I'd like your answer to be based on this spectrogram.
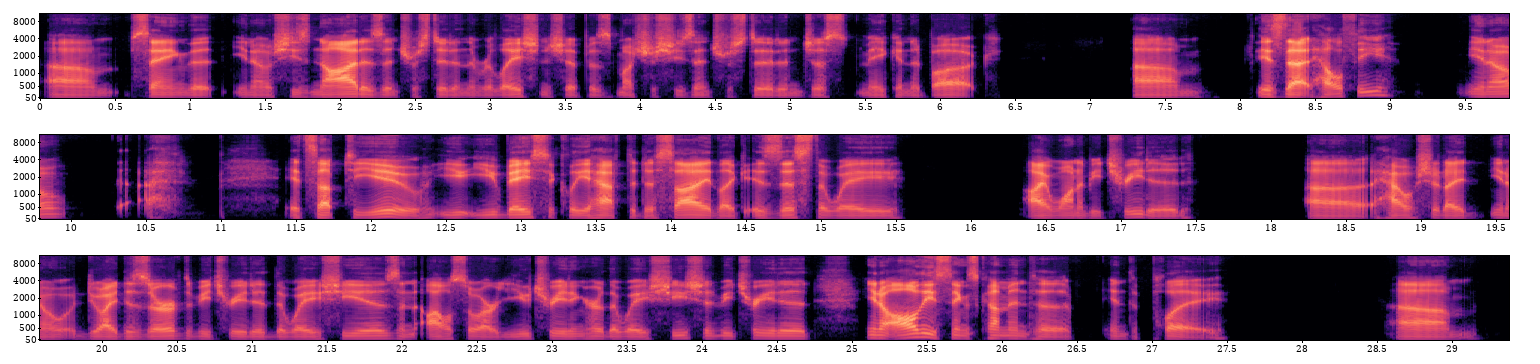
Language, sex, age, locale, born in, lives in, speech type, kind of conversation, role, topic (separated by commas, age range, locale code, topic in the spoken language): English, male, 45-49, en-US, Canada, United States, conversation, advice, advisor, How do I heal and rebuild my life after a sudden breakup from a long-term relationship?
